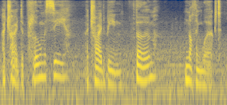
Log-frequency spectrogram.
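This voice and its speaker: A man's voice: a little high, animated, slow pace, creaky, background noise, heavily acted. A man playing an earnest young elven adventurer in a fantasy game, speaking plainly and directly. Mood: urgent, frustrated. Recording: music under the voice.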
